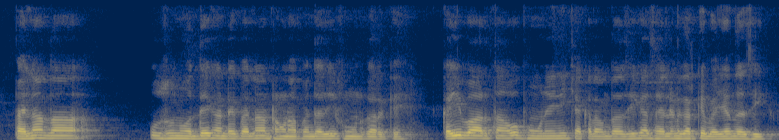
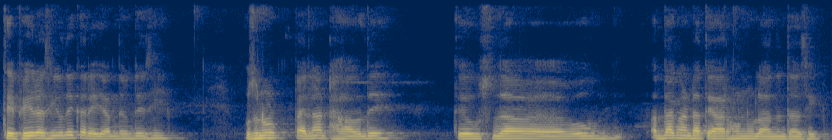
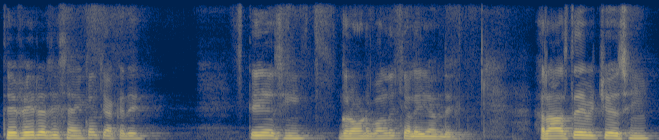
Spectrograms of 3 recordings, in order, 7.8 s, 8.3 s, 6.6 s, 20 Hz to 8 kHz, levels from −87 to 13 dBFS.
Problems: background sounds at intervals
